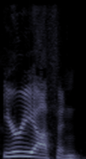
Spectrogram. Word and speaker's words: Iriafen: So this player that plays at USC, Kiki, how do you pronounce her last name? Iriafen.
